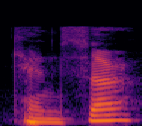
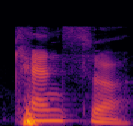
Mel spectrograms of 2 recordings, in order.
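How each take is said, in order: First: The stress is on the second syllable. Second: The stress is on the first syllable. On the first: The speaker calls it wrong. "종종 cancer 하고 들리는 경우가 있습니다" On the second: The speaker calls it right. "앞에 액센트가 있습니다"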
